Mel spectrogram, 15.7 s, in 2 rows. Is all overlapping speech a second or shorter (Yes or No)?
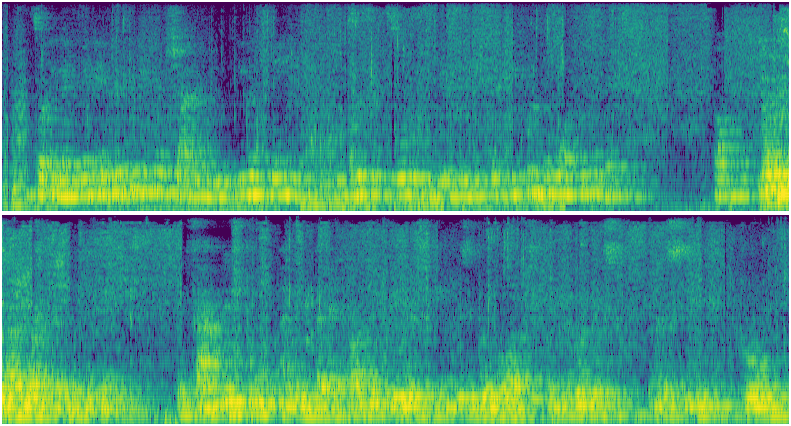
No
